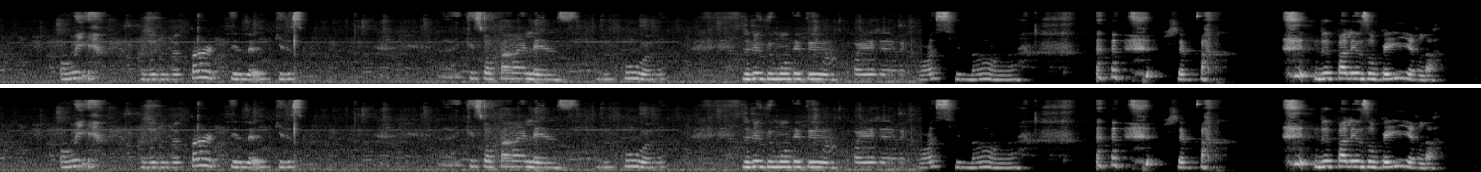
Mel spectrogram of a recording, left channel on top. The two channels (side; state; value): both; identical; correlation 1.00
